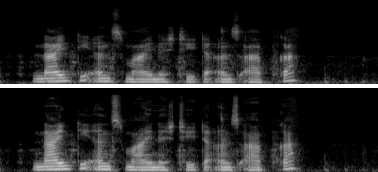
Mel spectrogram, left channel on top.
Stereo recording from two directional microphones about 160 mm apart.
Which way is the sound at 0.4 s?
55° right (ahead or behind).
